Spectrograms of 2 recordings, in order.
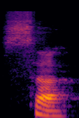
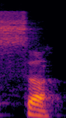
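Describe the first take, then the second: First: The syllable has a short reduced schwa vowel. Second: The same.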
